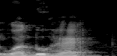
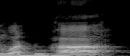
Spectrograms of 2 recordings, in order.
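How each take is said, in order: First: The word ends with an 'e' vowel. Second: The word ends with an open 'a' vowel. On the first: "diimalehkan itu menjadi" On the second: "dalam surat Al-Qur'an wadduha"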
